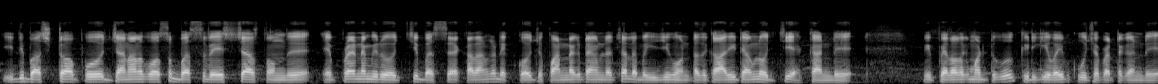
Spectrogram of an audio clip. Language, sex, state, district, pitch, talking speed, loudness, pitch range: Telugu, male, Andhra Pradesh, Srikakulam, 110 Hz, 170 wpm, -18 LUFS, 105-115 Hz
